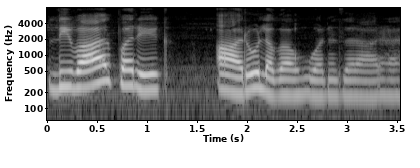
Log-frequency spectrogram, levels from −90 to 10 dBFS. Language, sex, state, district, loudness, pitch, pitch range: Hindi, female, Chhattisgarh, Raipur, -14 LUFS, 210 Hz, 175-240 Hz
